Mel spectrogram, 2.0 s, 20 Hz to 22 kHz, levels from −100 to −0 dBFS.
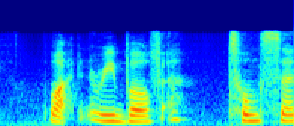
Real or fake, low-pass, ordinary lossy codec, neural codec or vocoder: fake; none; none; codec, 16 kHz, 0.5 kbps, X-Codec, WavLM features, trained on Multilingual LibriSpeech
